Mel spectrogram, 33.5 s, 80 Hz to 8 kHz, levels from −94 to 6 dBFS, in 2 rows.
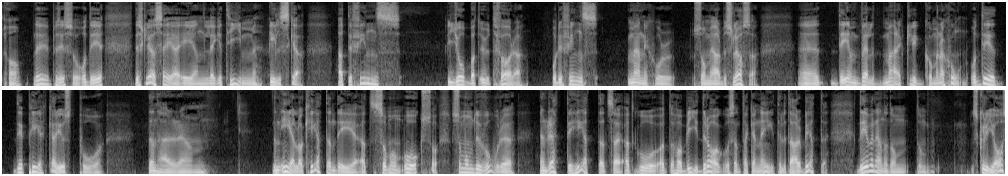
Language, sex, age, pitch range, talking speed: Swedish, male, 30-49, 85-120 Hz, 145 wpm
